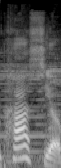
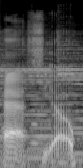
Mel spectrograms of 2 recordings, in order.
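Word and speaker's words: Pasio: a number of trainers here on paseo right now or pacio it's passio i heard it once before it's pacio sorry for missing sorry for saying it wrong for so many episodes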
